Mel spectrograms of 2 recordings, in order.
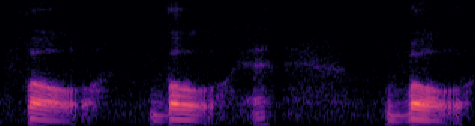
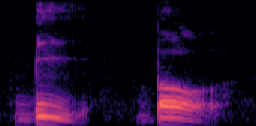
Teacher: with the B, our lips are touching, coming together.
